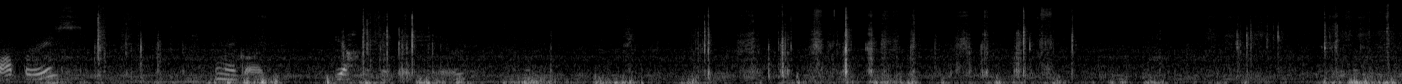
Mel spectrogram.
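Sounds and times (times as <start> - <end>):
plastic packaging crinkling: 3.4 - 4.5.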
